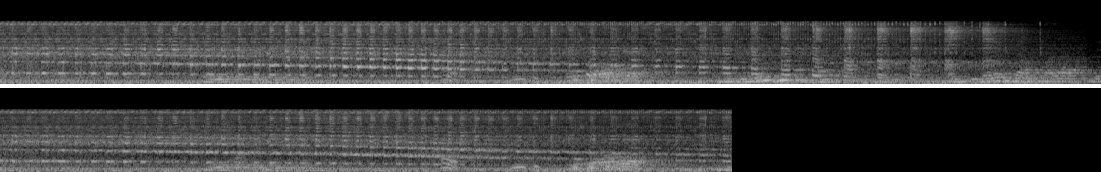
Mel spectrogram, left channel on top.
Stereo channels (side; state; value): right; drops out; at 7.4 s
